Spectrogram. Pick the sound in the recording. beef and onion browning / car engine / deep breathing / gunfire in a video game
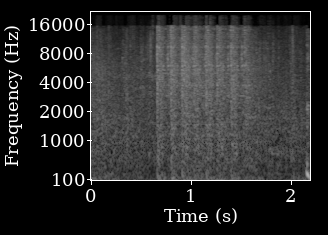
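gunfire in a video game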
